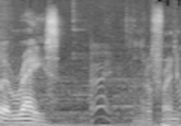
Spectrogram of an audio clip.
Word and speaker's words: Reyes: want to call it race i've got a friend called victoria reyes who it's well same spelling and you pronounce it raise but they pronounce it so i guess race it is anyway here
